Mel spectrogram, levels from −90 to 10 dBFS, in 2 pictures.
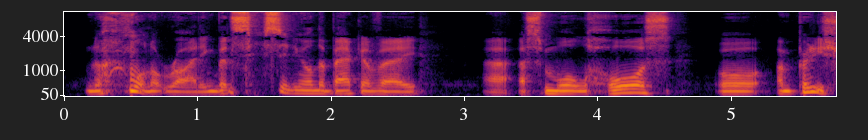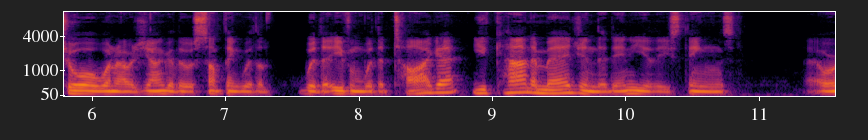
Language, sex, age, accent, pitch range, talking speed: English, male, 40-59, Australian, 110-145 Hz, 225 wpm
